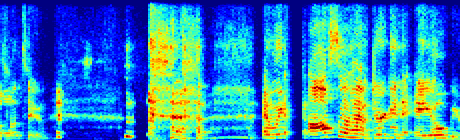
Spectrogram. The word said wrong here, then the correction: Jürgen Abo: The one that I go with is Jürgen Abo. – Jürgen Abo.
